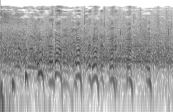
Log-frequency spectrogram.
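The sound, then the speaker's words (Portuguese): A burst of steady crowd applause, dense and continuous clapping at an even level, with short rising and falling vocal whoops or cheers mixed through it. “Tem palmas?”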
